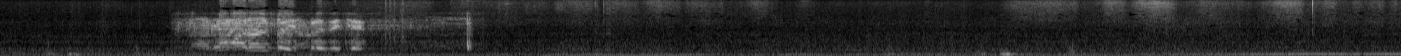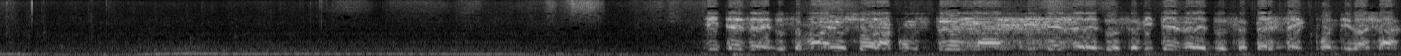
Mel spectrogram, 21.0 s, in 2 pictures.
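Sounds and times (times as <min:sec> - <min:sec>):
car engine pulling under load: 0:02.7 - 0:18.6.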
